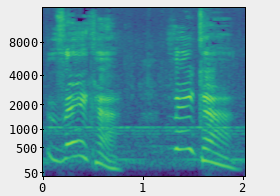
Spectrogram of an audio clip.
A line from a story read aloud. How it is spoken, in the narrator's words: exclaimed Brick joyously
